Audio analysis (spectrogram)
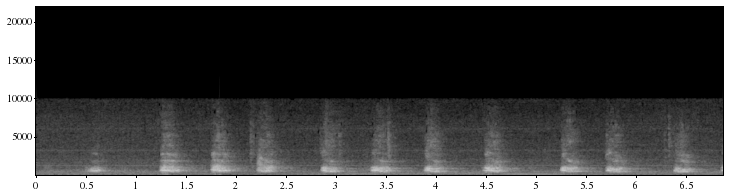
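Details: Dog left alone outside all day while its owner is away, barking at holes in the ground: eleven sharp barks in quick, uneven succession over seven seconds, over a steady low hum.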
